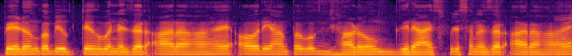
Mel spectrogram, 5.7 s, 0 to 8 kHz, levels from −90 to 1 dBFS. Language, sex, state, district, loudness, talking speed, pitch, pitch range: Hindi, male, Maharashtra, Solapur, -16 LUFS, 210 wpm, 130 Hz, 130-135 Hz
